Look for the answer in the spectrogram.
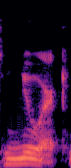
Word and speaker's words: Newark: I was in person, but no, it was Newark, not New York. – Gotcha. – Mm-hmm. Or as I say it, Newark. – It's Newark, yeah. – Newark. – Newark. – I say it like it's N-O-R-K.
